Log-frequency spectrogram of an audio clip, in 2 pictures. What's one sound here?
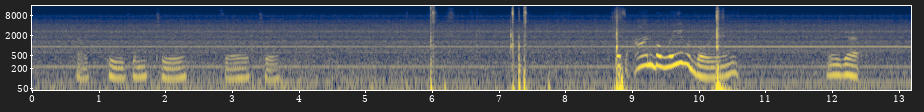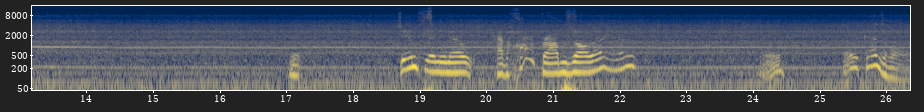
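A young man speaks calmly and close to a microphone, in short bursts with pauses.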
